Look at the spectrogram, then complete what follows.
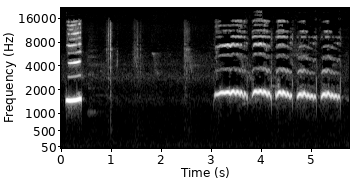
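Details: Black-throated laughingthrush practising its morning song while dancing: one short bright whistle, a pause, then five sustained level whistles in quick, even succession.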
